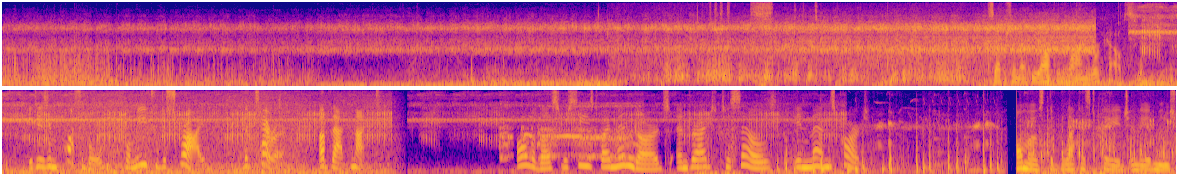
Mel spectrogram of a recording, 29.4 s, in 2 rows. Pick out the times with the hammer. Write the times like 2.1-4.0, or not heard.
not heard.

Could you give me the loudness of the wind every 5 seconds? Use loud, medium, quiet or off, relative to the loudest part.
loud, loud, loud, loud, off, off.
